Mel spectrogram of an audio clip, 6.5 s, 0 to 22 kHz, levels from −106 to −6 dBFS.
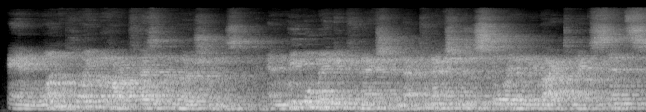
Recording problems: room echo; strong; dies away in 2.8 s
off-mic speech; far

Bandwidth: 16 kHz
